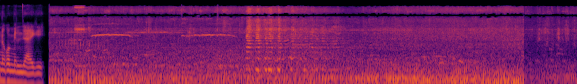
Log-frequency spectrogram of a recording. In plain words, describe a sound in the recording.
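A motorcycle engine rumbles nearby.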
